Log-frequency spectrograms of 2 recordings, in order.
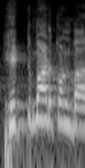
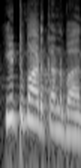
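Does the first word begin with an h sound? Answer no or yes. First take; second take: yes; no. First: The first word starts with an h sound. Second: The first word starts with a vowel, no h. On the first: It is the standard form. "ಅದು correct ಪದ" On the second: It is the village way of saying it. "ನಮ್ಮ ಹಳ್ಳಿ ಕಡೆ ಏನು ಮಾಡ್ತೀವಿ"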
